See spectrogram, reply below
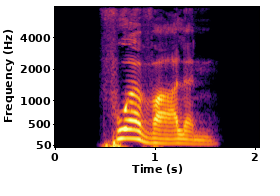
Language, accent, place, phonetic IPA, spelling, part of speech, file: German, Germany, Berlin, [ˈfoːɐ̯ˌvaːlən], Vorwahlen, noun, De-Vorwahlen.ogg
- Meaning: plural of Vorwahl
